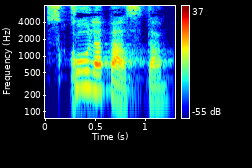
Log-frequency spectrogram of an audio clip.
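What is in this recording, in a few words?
"scolapasta", Italian pronunciation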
